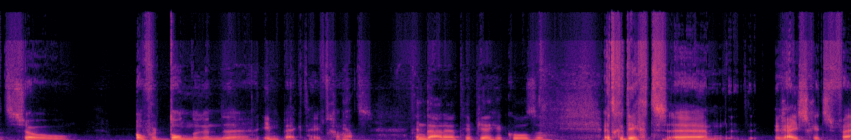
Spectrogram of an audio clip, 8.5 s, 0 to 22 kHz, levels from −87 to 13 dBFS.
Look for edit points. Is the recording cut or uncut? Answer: uncut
